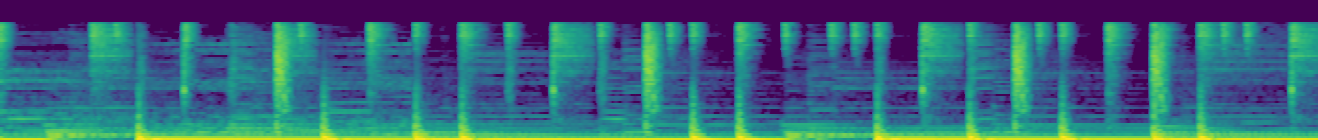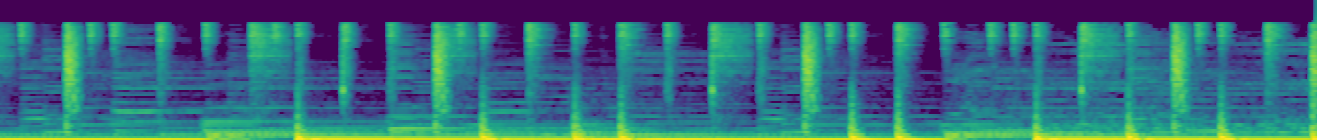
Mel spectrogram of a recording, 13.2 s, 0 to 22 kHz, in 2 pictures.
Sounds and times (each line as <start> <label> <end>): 0.0 bass 13.1
0.0 guitar 13.1
1.4 snare 1.7
2.8 snare 3.6
4.7 snare 7.2
8.8 snare 9.1
10.6 snare 10.9
12.0 snare 13.1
